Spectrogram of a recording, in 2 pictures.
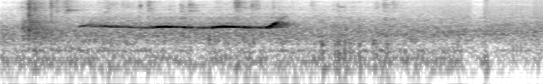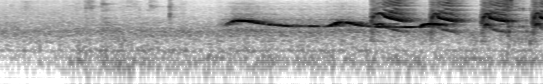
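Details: Parrot chick begging indoors, a drawn-out wavering whistle, a pause of room noise, then another rising wail breaking into a rapid run of harsh squawks repeated about four per second.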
